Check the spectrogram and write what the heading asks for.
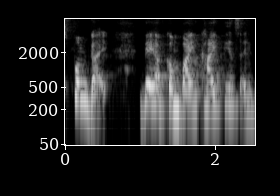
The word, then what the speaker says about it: fungi: a fungi okay here i pronounce it as um when i'm teaching my students i pronounce this as fungi they have combined chitins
